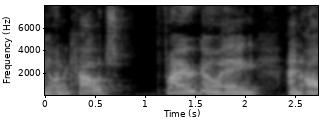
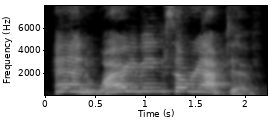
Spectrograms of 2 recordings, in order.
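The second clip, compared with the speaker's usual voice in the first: mock reactive; 9 semitones higher, 3 dB louder than usual. Mock reply to blaming.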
